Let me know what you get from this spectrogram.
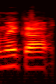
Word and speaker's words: mecha: Eh, mecha o meca, yo voy a utilizar mecha. Mecha es la, eh, palabra para utilizar, generalmente está aceptado como para utilizar eh, robots gigantes, gigantes pilotados.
